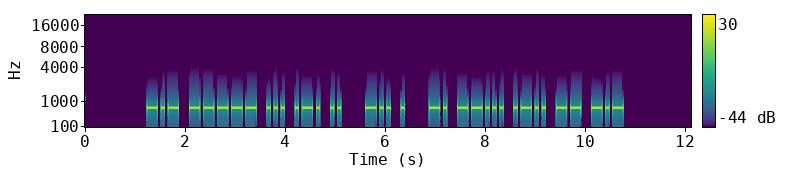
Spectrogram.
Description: Morse code, heard as a keyed tone, about 17 wpm, 700 Hz. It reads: K0SRI DE N7LMK
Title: USA Callsign DE Callsign - 5 Characters - 17wpm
